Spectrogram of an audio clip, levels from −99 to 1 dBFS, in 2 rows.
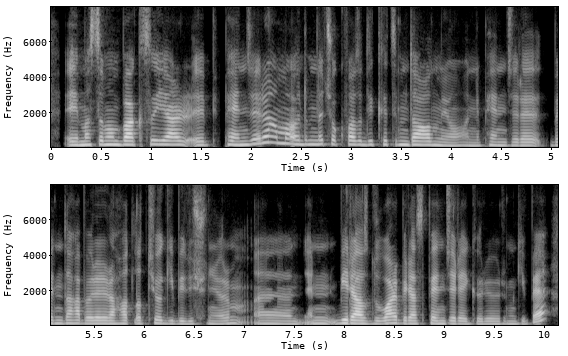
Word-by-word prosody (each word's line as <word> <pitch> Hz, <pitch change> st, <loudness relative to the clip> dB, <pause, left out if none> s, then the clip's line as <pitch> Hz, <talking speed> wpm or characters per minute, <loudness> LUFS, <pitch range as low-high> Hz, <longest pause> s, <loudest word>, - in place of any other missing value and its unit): eee, 195 Hz, 0 st, +1 dB
masamın 210 Hz, +1 st, +2 dB
baktığı 210 Hz, +2 st, +5 dB
yer, 215 Hz, -2 st, +4 dB
eee, 195 Hz, +1 st, -2 dB
p -, -, -22 dB
pencere 220 Hz, +10 st, +1 dB
ama 300 Hz, -7 st, +1 dB
önümde 225 Hz, 0 st, -2 dB
çok 235 Hz, -1 st, -5 dB
fazla 215 Hz, -2 st, 0 dB
dikkatim 210 Hz, -1 st, -4 dB
dağılmıyor. 190 Hz, -5 st, +2 dB
Hani, 165 Hz, -1 st, -8 dB
pencere 175 Hz, -1 st, -3 dB
beni 170 Hz, -1 st, -4 dB
daha 175 Hz, -1 st, 0 dB
böyle 165 Hz, 0 st, +2 dB
rahatlatıyor 165 Hz, +1 st, -1 dB
gibi 150 Hz, -2 st, -5 dB
düşünüyorum. 155 Hz, +3 st, -5 dB
Eee, -, -, -4 dB, 0.4 s
yani 165 Hz, -2 st, -4 dB
biraz 170 Hz, -4 st, +6 dB
duvar, 175 Hz, +4 st, +3 dB
biraz 160 Hz, -1 st, +1 dB
pencere 160 Hz, -2 st, 0 dB
görüyorum 145 Hz, 0 st, -6 dB
gibi. 145 Hz, -, +1 dB
175 Hz, 170 wpm, -23 LUFS, 160-210 Hz, 0.4 s, biraz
